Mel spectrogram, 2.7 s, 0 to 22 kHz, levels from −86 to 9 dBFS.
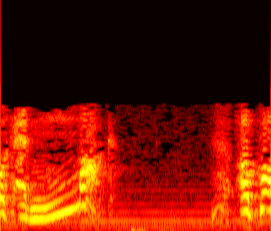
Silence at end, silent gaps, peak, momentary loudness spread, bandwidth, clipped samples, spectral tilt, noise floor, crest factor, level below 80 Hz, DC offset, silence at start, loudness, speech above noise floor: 0 s; none; -2 dBFS; 20 LU; 4.2 kHz; under 0.1%; -10.5 dB/octave; -41 dBFS; 16 dB; -48 dBFS; under 0.1%; 0 s; -16 LUFS; 26 dB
